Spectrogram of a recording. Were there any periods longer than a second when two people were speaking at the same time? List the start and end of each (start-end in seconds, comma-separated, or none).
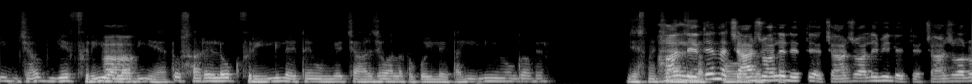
6.6-7.9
